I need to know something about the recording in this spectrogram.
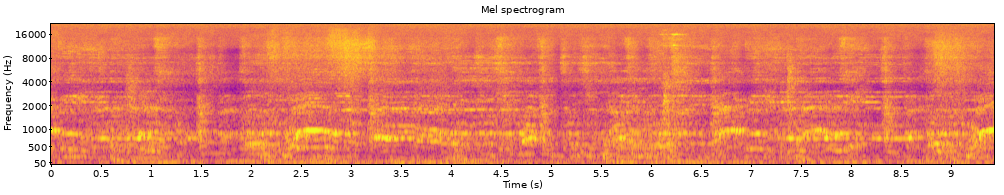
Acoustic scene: cafe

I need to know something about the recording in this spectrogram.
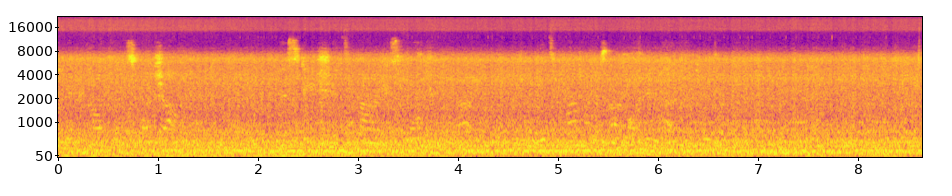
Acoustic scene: subway train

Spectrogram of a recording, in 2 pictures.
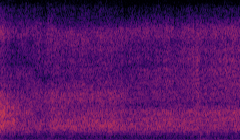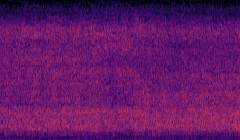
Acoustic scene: street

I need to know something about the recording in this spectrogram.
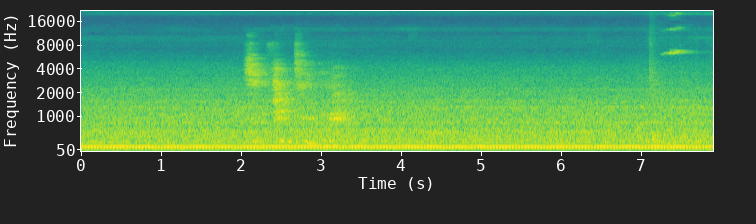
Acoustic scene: elevator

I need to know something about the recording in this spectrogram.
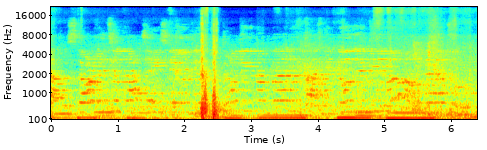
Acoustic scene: cafe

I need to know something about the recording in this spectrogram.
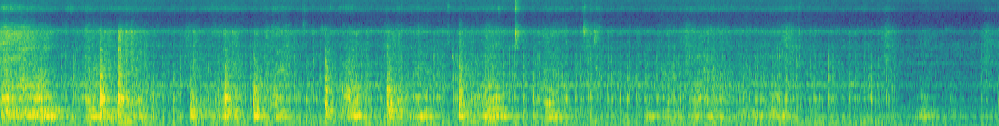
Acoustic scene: kitchen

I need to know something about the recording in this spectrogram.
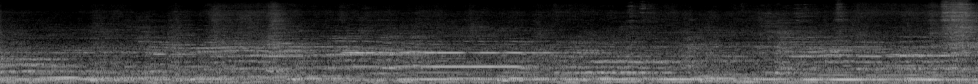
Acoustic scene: cafe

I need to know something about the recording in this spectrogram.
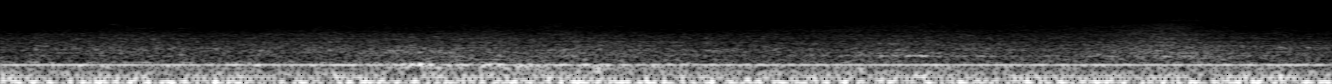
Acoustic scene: bus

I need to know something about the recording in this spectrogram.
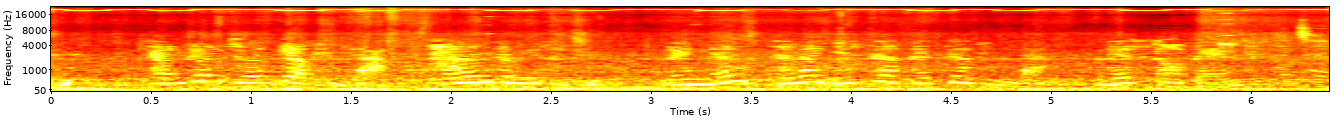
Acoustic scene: bus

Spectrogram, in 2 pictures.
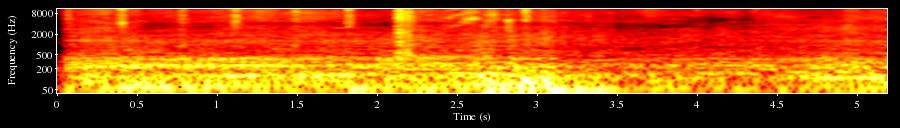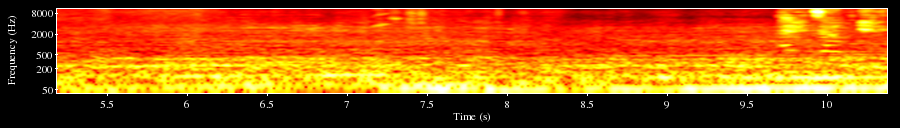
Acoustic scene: car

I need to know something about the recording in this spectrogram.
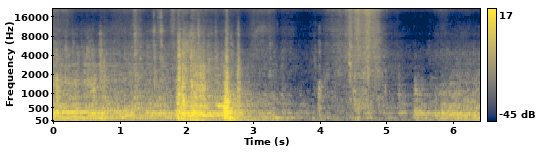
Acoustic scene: elevator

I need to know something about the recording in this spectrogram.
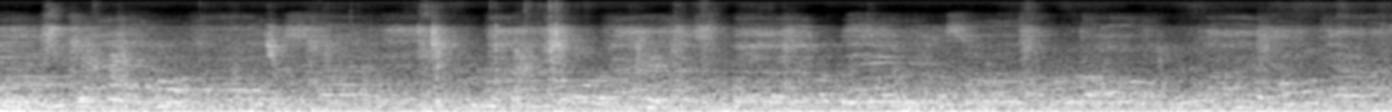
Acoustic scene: restaurant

